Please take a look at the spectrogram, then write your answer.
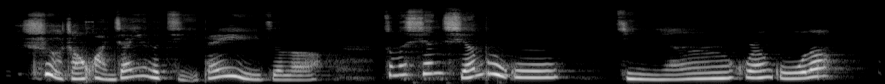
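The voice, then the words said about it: Quiet, hushed voice. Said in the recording (Chinese): “小声问他”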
